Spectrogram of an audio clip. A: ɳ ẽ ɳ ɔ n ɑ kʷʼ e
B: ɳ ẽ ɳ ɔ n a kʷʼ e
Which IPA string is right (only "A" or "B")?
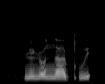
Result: B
